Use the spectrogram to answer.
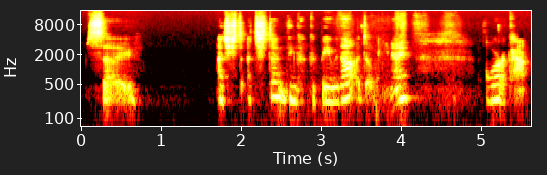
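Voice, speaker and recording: A woman's voice: on the high side, fairly even intonation, moderate pace, vocal fry, slightly rough. A woman in her twenties, chatting casually and rambling through get-to-know-me questions, often correcting herself. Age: 20s. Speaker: vlogger.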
